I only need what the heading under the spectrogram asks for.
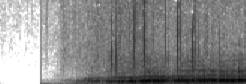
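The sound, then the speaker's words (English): A civil defense warning siren for an imminent nuclear attack starts abruptly, then climbs in pitch and loudness into a steady, sustained mechanical wail heard on its own. “The sound you hear is a recording of the warning siren in case of an imminent nuclear attack.”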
